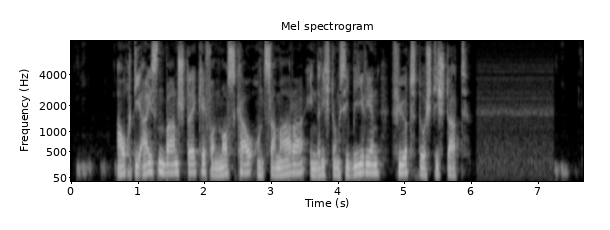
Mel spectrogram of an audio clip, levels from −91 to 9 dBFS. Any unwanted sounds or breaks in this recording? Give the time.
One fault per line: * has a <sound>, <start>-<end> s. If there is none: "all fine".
all fine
